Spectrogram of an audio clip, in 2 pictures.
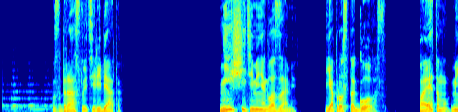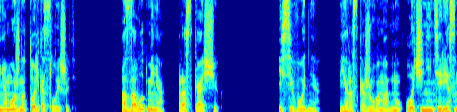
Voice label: rasskazchik

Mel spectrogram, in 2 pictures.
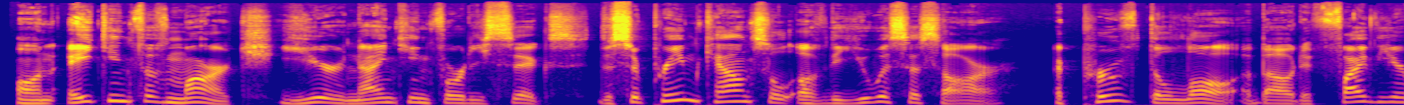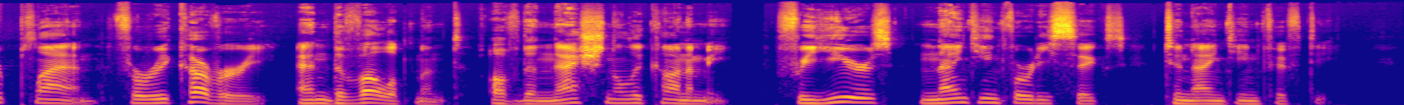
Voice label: english golos

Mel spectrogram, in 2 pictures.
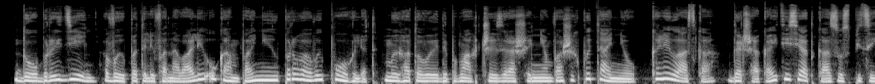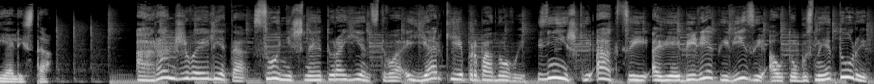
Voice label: lang belorusskij

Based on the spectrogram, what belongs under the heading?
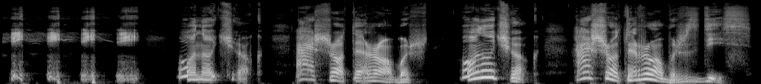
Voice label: ded starik starichok

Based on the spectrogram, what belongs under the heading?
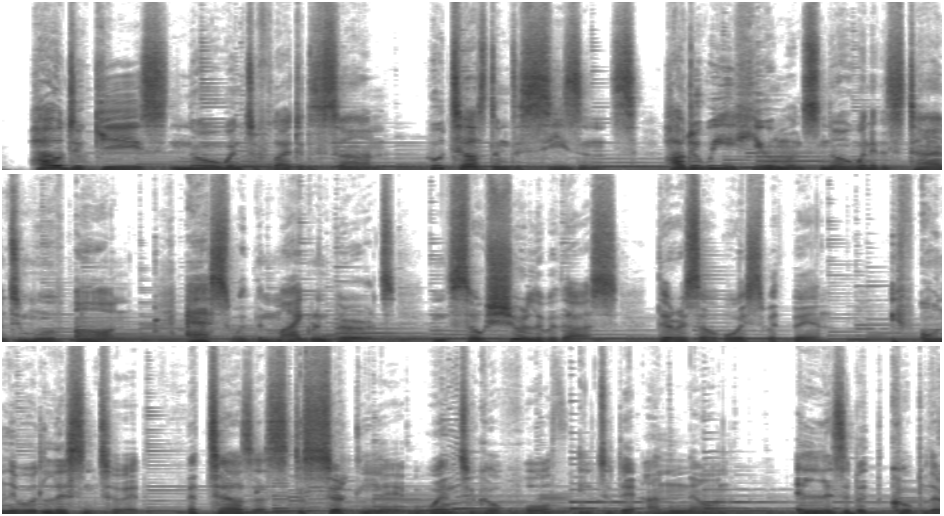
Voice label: lang anglijskij

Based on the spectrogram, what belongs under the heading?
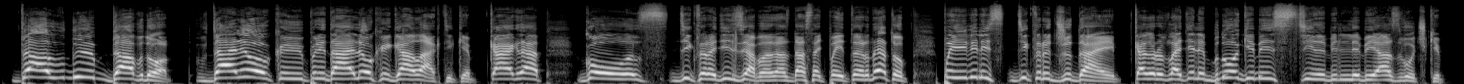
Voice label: perevodchik filmov; volodarskij

